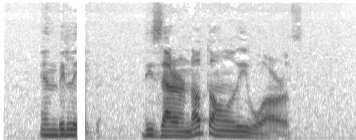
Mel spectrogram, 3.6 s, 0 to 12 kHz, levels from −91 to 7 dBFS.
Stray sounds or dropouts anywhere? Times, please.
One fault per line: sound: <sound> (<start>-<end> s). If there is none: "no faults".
sound: dropout (0.8-0.9 s)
